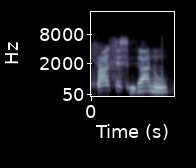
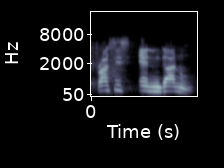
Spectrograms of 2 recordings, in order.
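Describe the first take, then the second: First: Ngannou begins with one blended ng sound. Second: A separate N sound comes before Ngannou. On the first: "the sound of uh, ny" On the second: "They read the N because they don't have the sound"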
